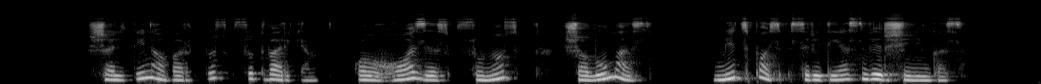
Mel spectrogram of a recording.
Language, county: Lithuanian, Klaipėda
